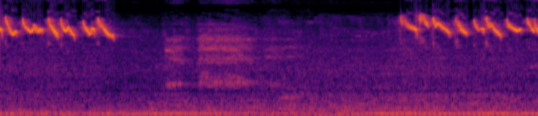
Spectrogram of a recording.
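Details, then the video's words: White-eye singing rapid, high twittering phrases of quick bouncing notes, two bursts about a second long separated by a pause, over a low background hum. "Chim khuyên líu"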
